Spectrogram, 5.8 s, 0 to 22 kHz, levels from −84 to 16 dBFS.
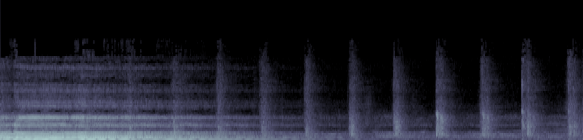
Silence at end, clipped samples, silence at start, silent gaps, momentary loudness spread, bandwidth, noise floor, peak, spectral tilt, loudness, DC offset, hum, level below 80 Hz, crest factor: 0.05 s; under 0.1%; 0 s; none; 25 LU; 12 kHz; -40 dBFS; 0 dBFS; -7 dB/octave; -16 LUFS; under 0.1%; none; -52 dBFS; 18 dB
